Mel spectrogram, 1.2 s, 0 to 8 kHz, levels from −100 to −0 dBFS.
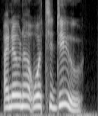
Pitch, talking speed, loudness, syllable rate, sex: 245 Hz, 295 wpm, -16 LUFS, 6.2 syllables/s, female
